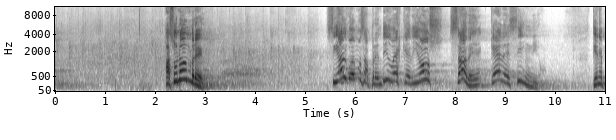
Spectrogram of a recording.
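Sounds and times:
applause: 0.0 - 5.4
speech: 2.2 - 3.1, 5.5 - 9.8, 10.8 - 10.9.

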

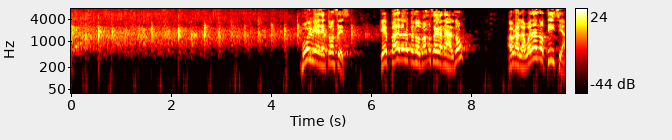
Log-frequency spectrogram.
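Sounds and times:
applause: 0.0 - 7.5
speech: 4.6 - 5.6, 6.2 - 7.9, 8.7 - 9.8.

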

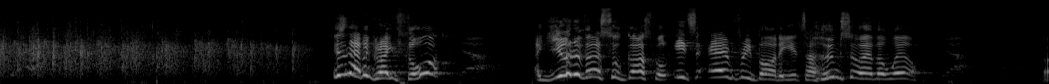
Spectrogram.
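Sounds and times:
audience applause: 0.0 - 3.2
speech: 3.6 - 4.5, 5.4 - 9.3.

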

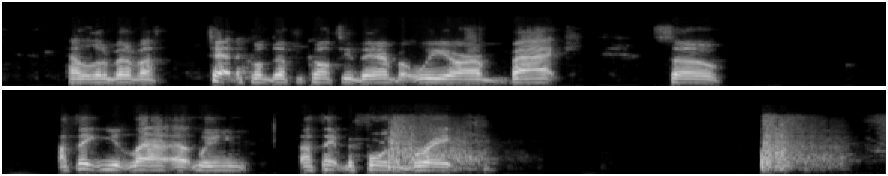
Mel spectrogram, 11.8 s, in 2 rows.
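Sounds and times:
speech: 0.4 - 4.9, 6.3 - 9.2
fireworks bang outside: 8.4 - 9.2, 10.9 - 11.7
fireworks crackling and fizzing: 11.0 - 11.7.

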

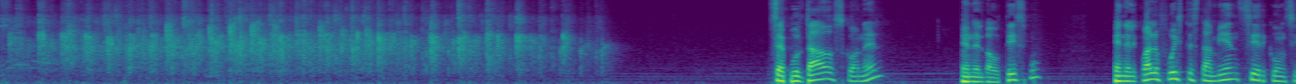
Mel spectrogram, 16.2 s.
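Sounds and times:
audience applauding: 0.0 - 7.8
speech: 9.7 - 11.1, 12.0 - 13.1, 13.9 - 16.1.

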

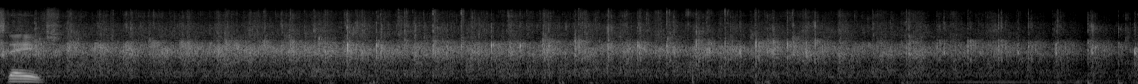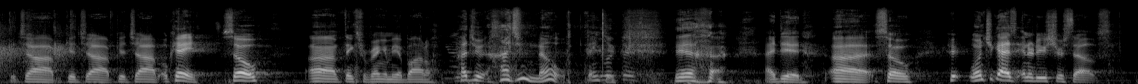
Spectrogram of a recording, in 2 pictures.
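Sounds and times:
speech: 0.0 - 0.7, 11.5 - 22.6
church audience clapping: 0.0 - 12.9.

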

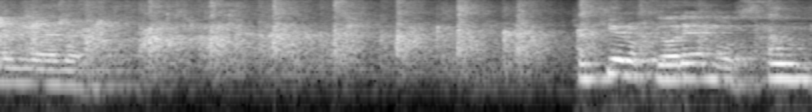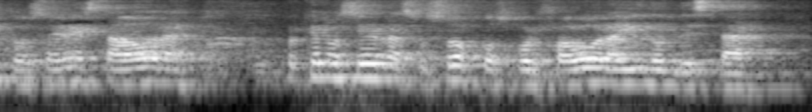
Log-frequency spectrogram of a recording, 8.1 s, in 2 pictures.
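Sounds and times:
audience applause: 0.0 - 3.9
speech: 0.2 - 0.7, 2.9 - 8.0.

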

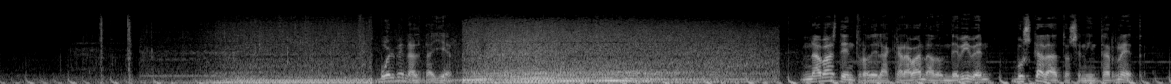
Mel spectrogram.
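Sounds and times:
car engine accelerating in an action driving scene: 1.4 - 7.8
speech: 3.8 - 5.1, 8.0 - 11.6.

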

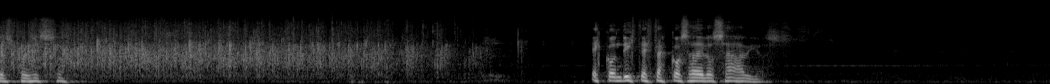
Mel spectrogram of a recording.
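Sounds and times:
speech: 0.0 - 0.8, 5.9 - 7.9
audience applause: 0.0 - 5.2.

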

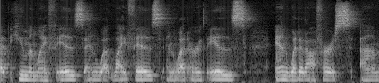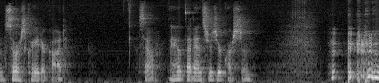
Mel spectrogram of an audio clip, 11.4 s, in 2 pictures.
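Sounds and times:
speech: 0.0 - 6.8, 7.8 - 9.6, 10.6 - 11.3
cough: 10.6 - 11.3
throat clearing: 10.6 - 11.3.

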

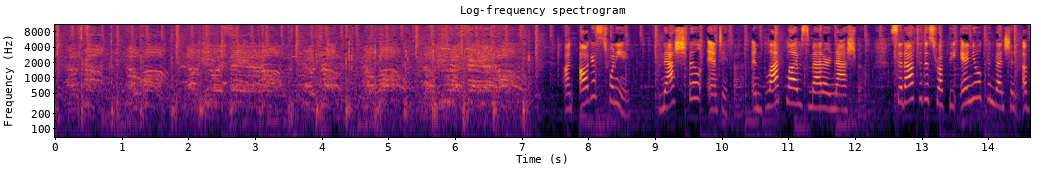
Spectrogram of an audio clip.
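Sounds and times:
crowd chanting at an anti-fascist demonstration: 0.0 - 7.3
speech: 7.6 - 14.6.

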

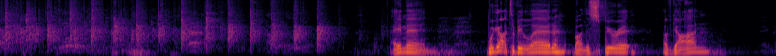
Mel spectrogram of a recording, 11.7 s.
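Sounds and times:
audience hand clapping in praise: 0.0 - 5.9
speech: 5.9 - 6.6, 7.3 - 10.8.

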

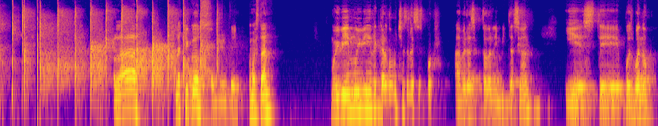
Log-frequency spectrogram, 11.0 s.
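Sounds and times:
audience applause welcoming a guest: 0.0 - 3.7
speech: 1.9 - 4.6, 5.5 - 10.9.

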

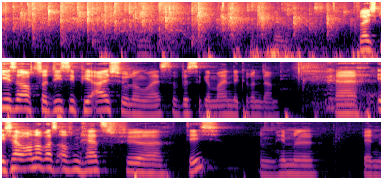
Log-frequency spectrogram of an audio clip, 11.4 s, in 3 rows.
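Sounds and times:
small audience clapping: 0.0 - 4.2
faint low murmuring: 0.9 - 4.5
speech: 3.6 - 11.3.

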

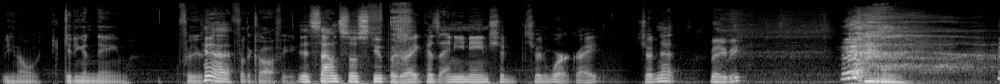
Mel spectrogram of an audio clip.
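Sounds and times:
speech: 0.0 - 7.6, 8.4 - 9.2
person sneezing: 3.7 - 4.2, 8.4 - 9.2.

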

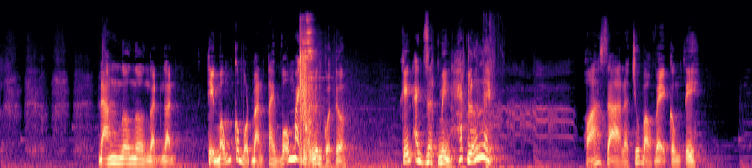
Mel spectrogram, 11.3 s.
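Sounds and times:
person panting, gasping for breath: 0.0 - 1.4
speech: 1.5 - 5.3, 6.0 - 7.5, 8.8 - 10.6.

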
